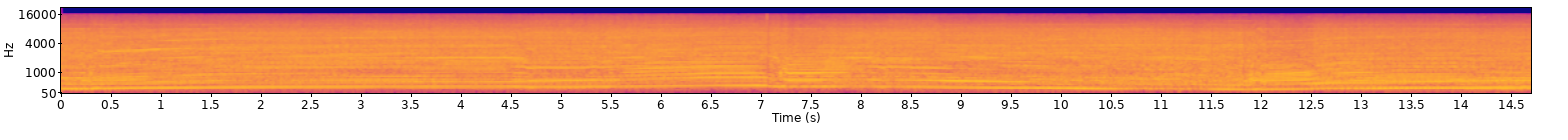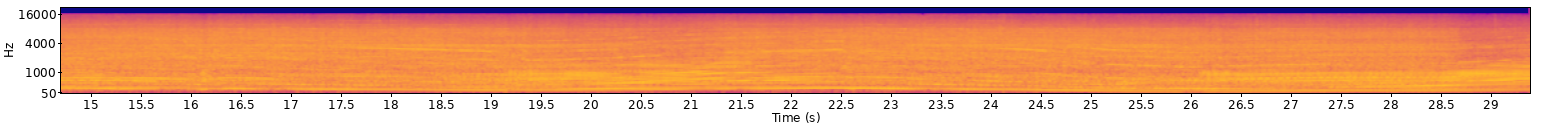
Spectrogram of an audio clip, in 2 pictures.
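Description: Suzuki GSX-R750 inline-four through a Yoshimura R-11 slip-on exhaust, ridden hard on a race track: the engine note climbs under acceleration and drops back on downshifts for corners, several times, falling lowest near the end before picking up again. A steady rush of wind runs underneath.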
